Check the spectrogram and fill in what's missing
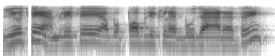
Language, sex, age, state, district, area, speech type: Nepali, male, 60+, West Bengal, Kalimpong, rural, conversation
